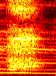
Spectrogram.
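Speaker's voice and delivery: sharp gasp of disbelief; shocked gasp. Retold or imitated. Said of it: "and I was like".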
